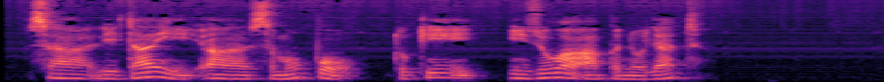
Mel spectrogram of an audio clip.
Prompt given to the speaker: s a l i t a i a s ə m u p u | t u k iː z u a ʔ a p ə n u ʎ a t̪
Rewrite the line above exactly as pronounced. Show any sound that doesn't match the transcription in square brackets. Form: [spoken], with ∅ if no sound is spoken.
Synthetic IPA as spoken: s a l i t a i a s ə m u p u | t u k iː z u a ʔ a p ə n u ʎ a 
